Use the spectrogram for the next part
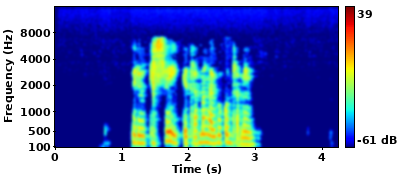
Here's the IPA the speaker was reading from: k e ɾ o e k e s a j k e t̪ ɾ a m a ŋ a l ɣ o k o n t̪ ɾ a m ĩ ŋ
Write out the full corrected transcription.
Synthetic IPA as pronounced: p e ɾ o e k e s e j k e t̪ ɾ a m a ŋ a l ɣ o k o n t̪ ɾ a m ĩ ŋ

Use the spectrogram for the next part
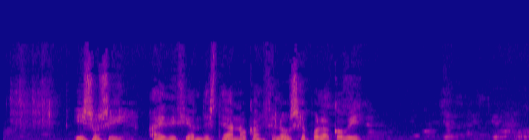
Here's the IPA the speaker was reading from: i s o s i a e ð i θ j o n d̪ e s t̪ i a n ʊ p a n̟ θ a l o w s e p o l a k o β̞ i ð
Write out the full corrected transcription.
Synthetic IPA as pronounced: i s o s i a e ð i θ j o n d̪ e s t̪ e a n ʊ k a n̟ θ e l o w s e p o l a k o β̞ i ð

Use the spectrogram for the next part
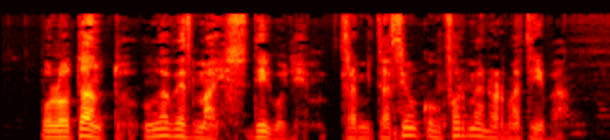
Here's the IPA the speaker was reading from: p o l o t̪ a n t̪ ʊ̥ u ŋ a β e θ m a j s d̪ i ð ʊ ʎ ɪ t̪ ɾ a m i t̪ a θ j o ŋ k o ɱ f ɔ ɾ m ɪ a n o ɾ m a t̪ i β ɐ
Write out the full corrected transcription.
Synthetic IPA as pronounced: p o l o t̪ a n t̪ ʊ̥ u ŋ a β e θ m a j s d̪ i ɣ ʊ ʎ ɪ t̪ ɾ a m i t̪ a θ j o ŋ k o ɱ f ɔ ɾ m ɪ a n o ɾ m a t̪ i β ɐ

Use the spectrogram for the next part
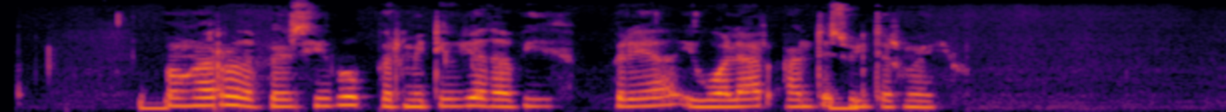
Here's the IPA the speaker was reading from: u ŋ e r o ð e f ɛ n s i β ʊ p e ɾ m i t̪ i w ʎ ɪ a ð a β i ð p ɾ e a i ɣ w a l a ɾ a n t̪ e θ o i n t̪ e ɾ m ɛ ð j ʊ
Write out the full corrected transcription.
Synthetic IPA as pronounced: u ŋ a r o ð e f e n s i β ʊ p e ɾ m i t̪ i w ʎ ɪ a ð a β i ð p ɾ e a i ɣ w a l a ɾ a n t̪ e s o i n t̪ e ɾ m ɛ ð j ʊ

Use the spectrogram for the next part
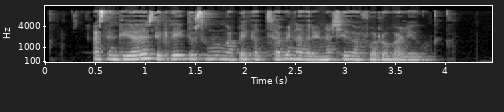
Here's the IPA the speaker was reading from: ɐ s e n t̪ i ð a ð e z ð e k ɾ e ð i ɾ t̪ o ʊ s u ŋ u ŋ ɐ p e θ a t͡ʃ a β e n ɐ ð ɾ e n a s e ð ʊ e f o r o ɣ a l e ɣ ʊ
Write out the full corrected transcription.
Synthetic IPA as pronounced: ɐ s e n t̪ i ð a ð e z ð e k ɾ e ð i t̪ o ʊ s o ŋ u ŋ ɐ p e θ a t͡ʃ a β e n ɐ ð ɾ e n a ʃ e ð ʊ a f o r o ɣ a l e ɣ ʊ

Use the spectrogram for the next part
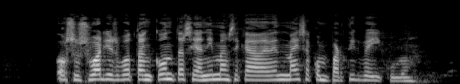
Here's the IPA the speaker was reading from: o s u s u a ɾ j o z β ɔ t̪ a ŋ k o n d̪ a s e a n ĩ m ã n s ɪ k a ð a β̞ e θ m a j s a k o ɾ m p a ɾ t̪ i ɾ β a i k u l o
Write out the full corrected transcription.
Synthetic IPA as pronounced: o s u s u a ɾ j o z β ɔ t̪ a ŋ k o n t̪ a s e a n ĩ m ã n s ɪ k a ð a β̞ e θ m a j s a k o m p a ɾ t̪ i ɾ β e i k u l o

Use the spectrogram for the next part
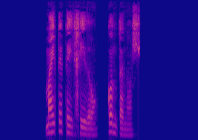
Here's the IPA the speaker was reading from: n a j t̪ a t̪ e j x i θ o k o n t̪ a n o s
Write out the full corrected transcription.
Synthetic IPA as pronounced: m a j t̪ e t̪ e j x i ð o k o n t̪ a n o s

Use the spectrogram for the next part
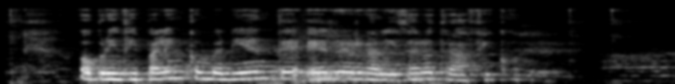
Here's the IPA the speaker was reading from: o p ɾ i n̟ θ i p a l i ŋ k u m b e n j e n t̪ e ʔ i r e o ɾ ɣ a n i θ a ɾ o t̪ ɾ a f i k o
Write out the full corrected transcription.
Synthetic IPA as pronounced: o p ɾ i n̟ θ i p a l i ŋ k o m b e n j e n t̪ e ʔ ɛ r e o ɾ ɣ a n i θ a ɾ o t̪ ɾ a f i k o

